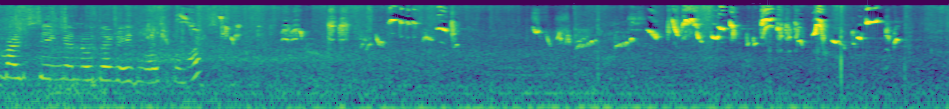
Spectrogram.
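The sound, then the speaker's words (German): A pet bird chirps and tweets in a steady stream of quick, bright calls, fairly loud, with some soft voices and background noise. “Na, weißt das viel zu erzählen, das Vogel.”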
